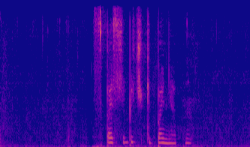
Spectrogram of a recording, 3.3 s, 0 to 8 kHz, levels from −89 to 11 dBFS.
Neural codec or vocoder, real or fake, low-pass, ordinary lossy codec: codec, 16 kHz, 4.8 kbps, FACodec; fake; none; none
